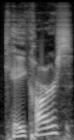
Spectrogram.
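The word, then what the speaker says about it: kei cars: Colorado passes law to officially allow, I believe it's pronounced K-Cars, K-E-I, starting in 2027.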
